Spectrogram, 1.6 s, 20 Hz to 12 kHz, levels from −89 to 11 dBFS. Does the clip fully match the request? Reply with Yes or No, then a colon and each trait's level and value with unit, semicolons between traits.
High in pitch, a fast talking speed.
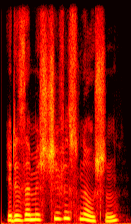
No: very high, 265 Hz; average, 185 wpm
